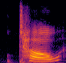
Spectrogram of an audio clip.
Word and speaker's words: toe: Then toe, which is strange because it's the O-E, but it just makes an O sound.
